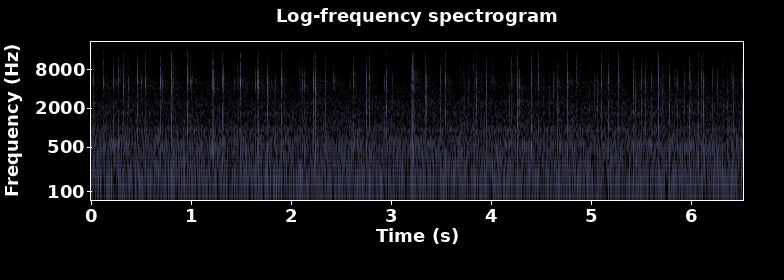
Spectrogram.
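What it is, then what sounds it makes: Cardboard box tapped and scratched with nails. Long acrylic nails rapidly tap and scratch on a small, hollow black printed cardboard packaging box held in both hands. The result is a quiet, steady stream of dense, bright clicks and scratchy rustling over a constant low hum, with no clear pauses between strikes.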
